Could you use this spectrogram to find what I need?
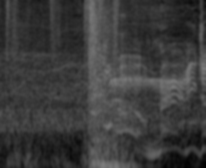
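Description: Armoured players crash together with a heavy thud.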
